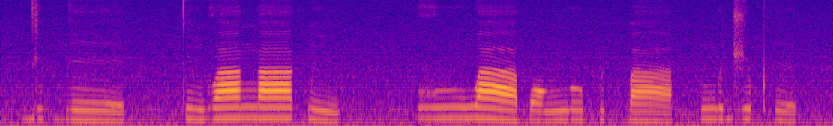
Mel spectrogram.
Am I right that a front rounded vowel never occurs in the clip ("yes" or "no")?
yes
